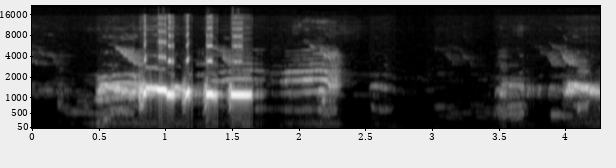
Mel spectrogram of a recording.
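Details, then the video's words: Local zebra dove, actively calling, used to lure other zebra doves into calling: a quick cluster of low cooing notes ending in a held note, then a shorter softer phrase, a pause, and a new phrase starting. "perkutut lokal gacor suara aneh"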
